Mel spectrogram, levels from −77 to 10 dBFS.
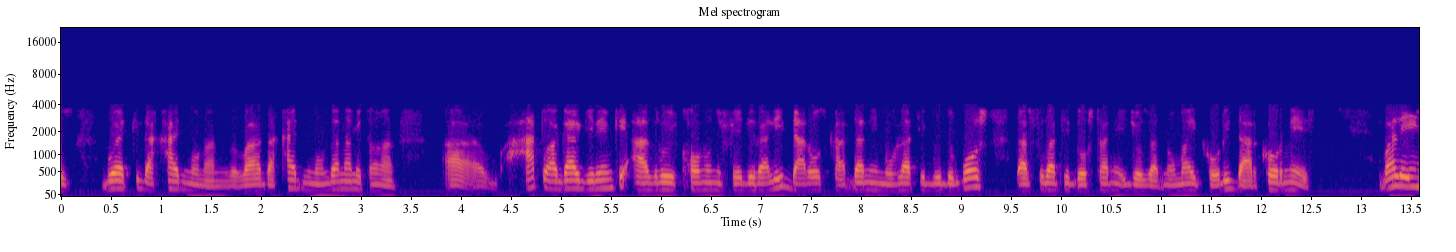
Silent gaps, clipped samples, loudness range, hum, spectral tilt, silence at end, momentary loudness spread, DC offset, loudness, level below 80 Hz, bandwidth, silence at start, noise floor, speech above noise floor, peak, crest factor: none; under 0.1%; 4 LU; none; -4 dB/octave; 0 s; 10 LU; under 0.1%; -27 LUFS; -72 dBFS; 4.2 kHz; 0 s; -60 dBFS; 34 dB; -8 dBFS; 18 dB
